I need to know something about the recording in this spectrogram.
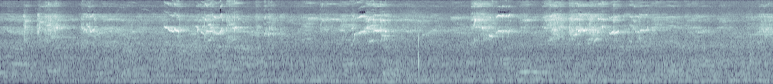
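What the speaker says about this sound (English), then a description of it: "So many birds are there." Many birds, peach-faced lovebirds among them, chirp and tweet in an aviary at the bird park in Nehru Zoological Park, Hyderabad, a steady chorus of small high calls over constant background noise.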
